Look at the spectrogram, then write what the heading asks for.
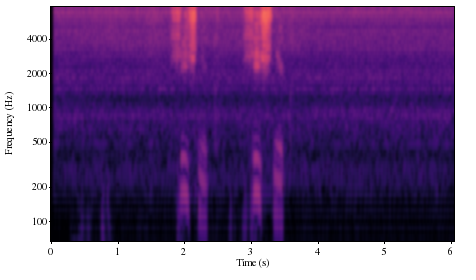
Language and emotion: Russian, neutral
